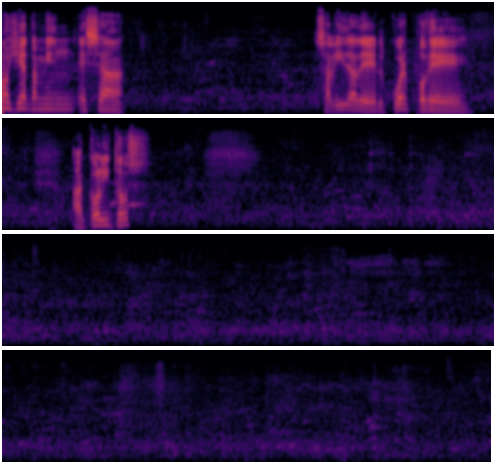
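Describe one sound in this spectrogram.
A crowd murmurs quietly in the background.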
